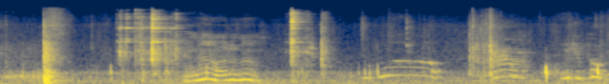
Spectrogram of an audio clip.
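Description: Kitchen dishes and cutlery clattering, with a few sharp metallic clinks that ring briefly about one and a half and three seconds in.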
